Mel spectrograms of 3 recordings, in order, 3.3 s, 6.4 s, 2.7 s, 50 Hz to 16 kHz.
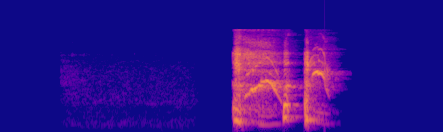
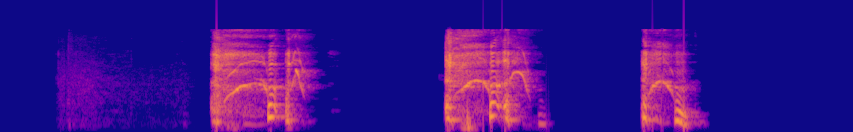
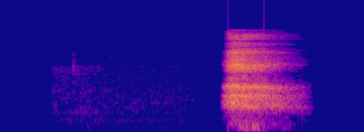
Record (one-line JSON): {"cough_length": "3.3 s", "cough_amplitude": 29414, "cough_signal_mean_std_ratio": 0.35, "three_cough_length": "6.4 s", "three_cough_amplitude": 32299, "three_cough_signal_mean_std_ratio": 0.39, "exhalation_length": "2.7 s", "exhalation_amplitude": 26314, "exhalation_signal_mean_std_ratio": 0.31, "survey_phase": "alpha (2021-03-01 to 2021-08-12)", "age": "18-44", "gender": "Female", "wearing_mask": "No", "symptom_cough_any": true, "symptom_shortness_of_breath": true, "symptom_onset": "4 days", "smoker_status": "Ex-smoker", "respiratory_condition_asthma": false, "respiratory_condition_other": false, "recruitment_source": "REACT", "submission_delay": "3 days", "covid_test_result": "Negative", "covid_test_method": "RT-qPCR"}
